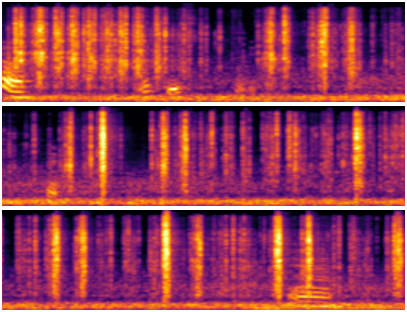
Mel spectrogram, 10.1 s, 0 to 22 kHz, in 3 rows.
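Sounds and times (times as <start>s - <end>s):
puzzle cube layers clacking: 0.0s - 10.0s.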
